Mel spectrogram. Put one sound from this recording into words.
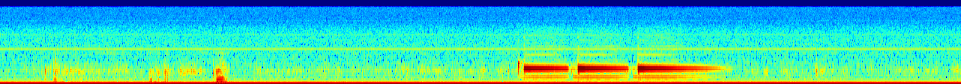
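Fingers softly rub and squeeze a knitted toy.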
